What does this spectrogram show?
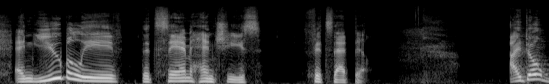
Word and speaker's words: Hentges: I know that his name is pronounced Hentges. Mm-hmm. Hentges.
